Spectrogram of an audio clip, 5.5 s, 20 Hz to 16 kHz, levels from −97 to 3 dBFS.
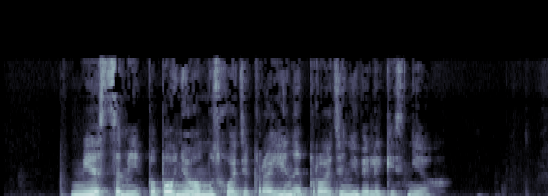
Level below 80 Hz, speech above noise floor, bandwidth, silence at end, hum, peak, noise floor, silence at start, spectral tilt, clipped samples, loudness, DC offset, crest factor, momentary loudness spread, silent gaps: -68 dBFS; 57 dB; 11.5 kHz; 1.2 s; none; -6 dBFS; -79 dBFS; 0.7 s; -6 dB/octave; under 0.1%; -23 LUFS; under 0.1%; 18 dB; 14 LU; none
